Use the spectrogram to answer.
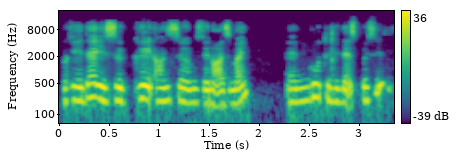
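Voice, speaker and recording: A woman's voice: mid-range voice, fast, warm tone, no echo. A young woman with a Malaysian accent asking a formal prepared question as a student interviewer. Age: young adult.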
